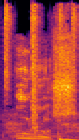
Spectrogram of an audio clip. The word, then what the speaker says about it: Urus: Urus, not Urus, not Urus.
